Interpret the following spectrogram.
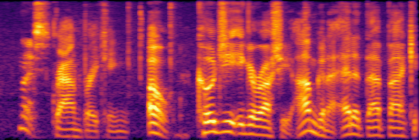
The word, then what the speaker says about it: Koji Igarashi: Oh, Koji Igarashi. I'm gonna edit that back in earlier. Koji Eigarashi.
